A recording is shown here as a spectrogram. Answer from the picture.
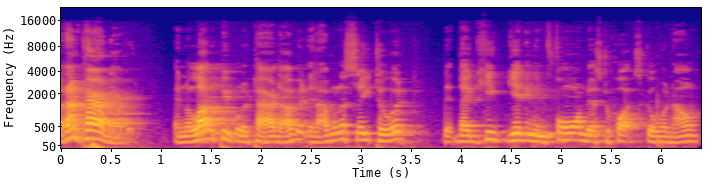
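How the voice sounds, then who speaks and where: Speaking very fast, a man uses a fairly high pitch. Room echo is audible. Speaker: public commenter. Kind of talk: public comment. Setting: council meeting.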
